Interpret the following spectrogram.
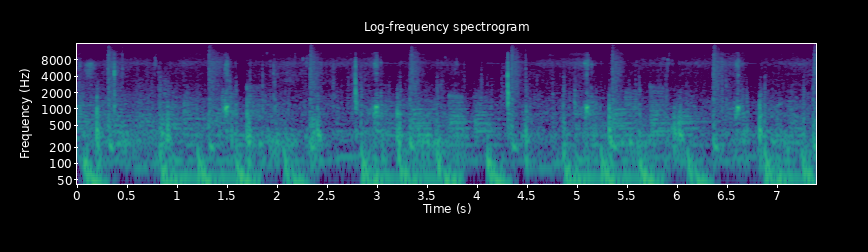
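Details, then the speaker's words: Windshield wiper juddering chatter ("da-da-dak") repeating each sweep, roughly every three-quarters of a second, with no oil film on the glass; blade skipping. "그런데 와이퍼가 소음이 있습니다. 자, 보이시죠? 다다다닥. 바로 요거거든요."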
